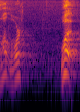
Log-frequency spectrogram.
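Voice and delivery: soft, hushed asking of God; quiet plea. Retold or imitated. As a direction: whisper the question to the Lord. Pleading prayer retold.

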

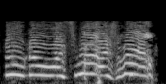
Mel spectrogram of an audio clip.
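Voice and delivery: high sobbing shouted plea; terrified pleading. Acted. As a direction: beg for mercy in a crying squeal. Jameson begging the Goblin.

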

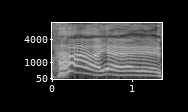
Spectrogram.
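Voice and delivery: high, bright mock chuckle to a stranger; mock friendly yeah yeah; friendly laugh-off. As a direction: laugh it off to show you're harmless. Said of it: "smile, like".

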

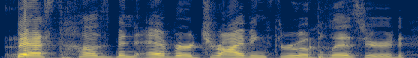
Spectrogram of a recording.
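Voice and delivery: high, loud gushing caption; gushing wife. Pretend. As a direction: gush like a show-off.

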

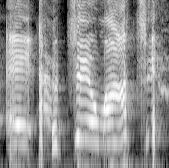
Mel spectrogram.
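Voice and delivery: high, loud pleading dog voice; choked dog voice. Retold or imitated. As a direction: beg as the choking dog. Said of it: "the dog is like".

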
